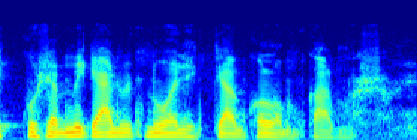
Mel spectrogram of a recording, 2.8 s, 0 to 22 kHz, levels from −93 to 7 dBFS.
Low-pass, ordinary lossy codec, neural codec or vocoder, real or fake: 10.8 kHz; none; none; real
